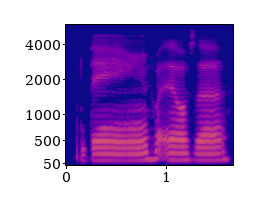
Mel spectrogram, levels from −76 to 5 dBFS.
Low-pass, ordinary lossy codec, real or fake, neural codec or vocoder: 5.4 kHz; AAC, 48 kbps; real; none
